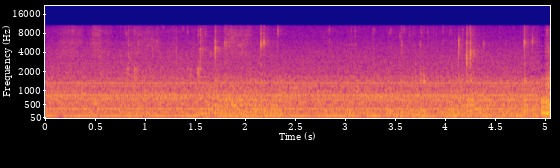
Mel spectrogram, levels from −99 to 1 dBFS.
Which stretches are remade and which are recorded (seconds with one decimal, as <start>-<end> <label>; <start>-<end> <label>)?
0.0-5.1 recorded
